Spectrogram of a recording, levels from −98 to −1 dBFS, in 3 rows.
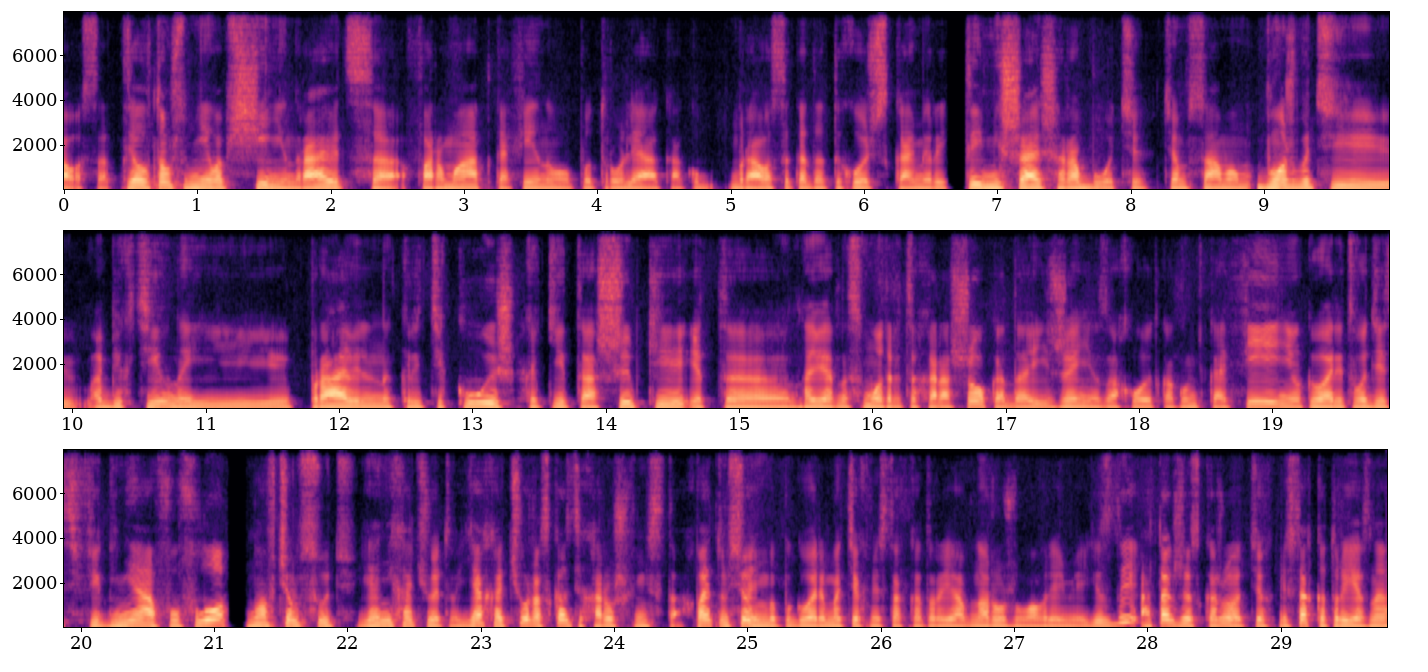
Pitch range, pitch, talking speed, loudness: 105-145 Hz, 115 Hz, 175 wpm, -19 LUFS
